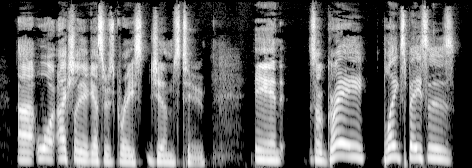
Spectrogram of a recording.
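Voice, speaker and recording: Very clean and silent in the background, with a dry, close sound and no echo, the recording has a man with a Kentucky accent speaking at a fairly slow pace, his high pitch swinging very widely. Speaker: board game podcast host. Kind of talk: casual chat. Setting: recording in the same room as co-host.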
